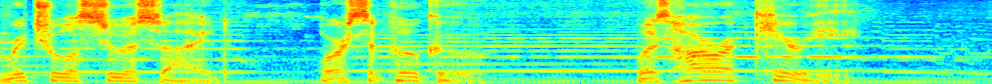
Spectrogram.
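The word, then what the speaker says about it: hara-kiri: suicide or seppuku was harakiri was often mispronounced as Harry Caray it means to impale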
